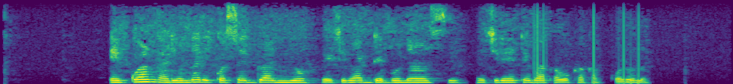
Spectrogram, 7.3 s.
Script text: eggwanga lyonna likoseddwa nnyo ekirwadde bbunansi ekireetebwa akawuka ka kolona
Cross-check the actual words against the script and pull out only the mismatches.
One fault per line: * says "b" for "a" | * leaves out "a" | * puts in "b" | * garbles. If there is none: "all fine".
all fine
